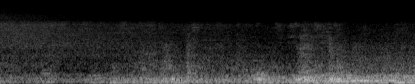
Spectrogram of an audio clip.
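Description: Metro train starting to move off: a low rumble that builds steadily in level, with a faint steady hum joining in about three seconds in.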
